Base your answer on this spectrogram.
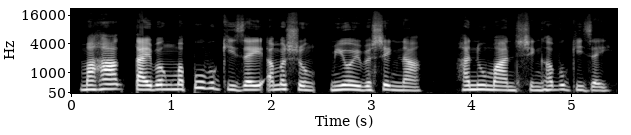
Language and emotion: Manipuri, neutral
